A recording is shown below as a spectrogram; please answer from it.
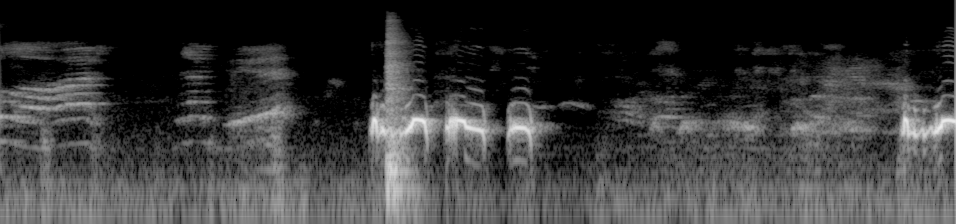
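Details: Spotted dove call in a recording made for stimulating newly kept doves to coo: faint chirps and a sharp click, then three strong wavering coos, quiet distant coos, and another loud coo near the end.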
